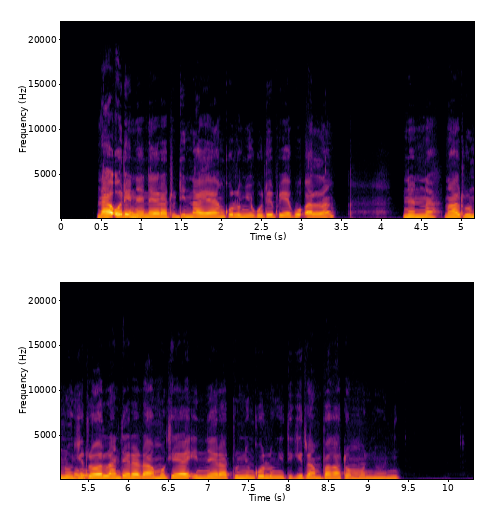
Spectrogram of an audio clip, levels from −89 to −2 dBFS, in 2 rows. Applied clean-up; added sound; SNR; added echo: neural mask model RNNoise.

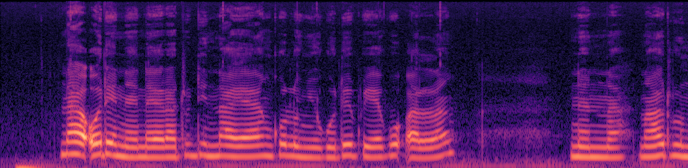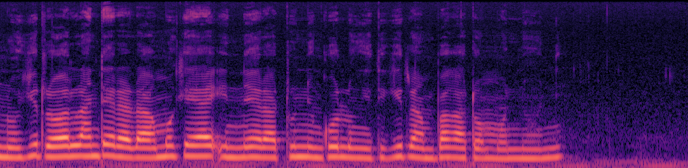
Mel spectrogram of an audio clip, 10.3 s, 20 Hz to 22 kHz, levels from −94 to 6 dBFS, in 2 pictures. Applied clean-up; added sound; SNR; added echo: none; none; none; none.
